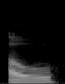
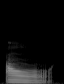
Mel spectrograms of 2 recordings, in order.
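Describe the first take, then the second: First: The vowel is plain, not nasal. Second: The vowel is nasal.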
